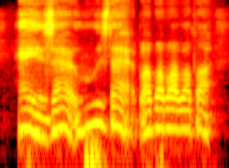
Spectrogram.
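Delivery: mock whispering. Retelling whispering a question to a girlfriend in the theater: retelling a whisper. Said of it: "whisper to her".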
